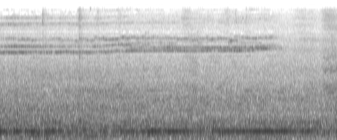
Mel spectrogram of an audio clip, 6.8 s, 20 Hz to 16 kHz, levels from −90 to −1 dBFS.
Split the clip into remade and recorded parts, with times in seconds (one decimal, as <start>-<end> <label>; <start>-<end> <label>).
0.0-6.8 recorded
